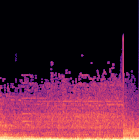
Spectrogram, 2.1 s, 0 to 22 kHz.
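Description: An Audi A1 fitted with an induction kit drives along, its engine a steady low rumble with slight revving swells, mixed with wind and road noise inside the cabin.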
